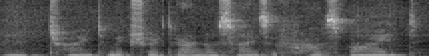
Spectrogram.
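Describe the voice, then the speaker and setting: A woman whispering softly in an ASMR medical exam roleplay, calmly talking through each step of the check. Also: mid-range voice, measured pace, slight background noise.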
